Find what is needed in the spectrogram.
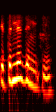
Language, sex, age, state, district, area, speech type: Hindi, female, 30-45, Uttar Pradesh, Jaunpur, rural, conversation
